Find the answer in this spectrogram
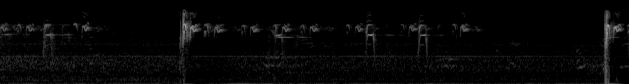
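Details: Two very defensive barn swallows near their nest, protesting a person standing close: rapid bursts of sharp, very high clipped notes in quick clusters, with two louder, harsher snaps standing out.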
